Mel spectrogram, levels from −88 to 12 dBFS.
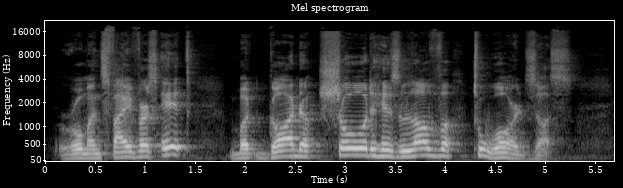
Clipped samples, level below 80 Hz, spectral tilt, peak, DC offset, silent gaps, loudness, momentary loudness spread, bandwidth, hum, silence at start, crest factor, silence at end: under 0.1%; -62 dBFS; -5.5 dB/octave; -6 dBFS; under 0.1%; none; -18 LUFS; 11 LU; 17.5 kHz; none; 0.15 s; 12 dB; 0.45 s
